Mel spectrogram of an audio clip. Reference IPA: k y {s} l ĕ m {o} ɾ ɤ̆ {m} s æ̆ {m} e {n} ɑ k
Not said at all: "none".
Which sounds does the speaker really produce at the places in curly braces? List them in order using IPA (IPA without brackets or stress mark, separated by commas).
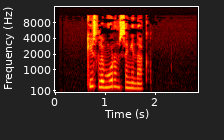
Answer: s, u, m, ŋ, n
